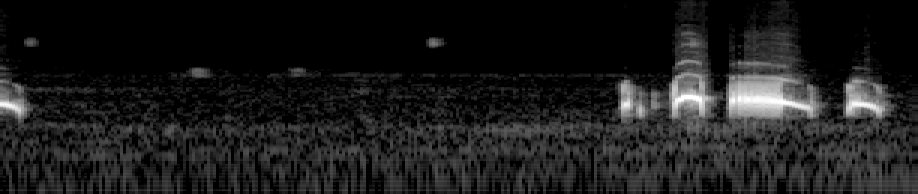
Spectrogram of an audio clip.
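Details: A female spotted dove calling to excite males: a cut-off falling coo at the start, a long silence, then a full phrase of brief note, arched coo, vibrating descending croo and closing drooping coo.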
